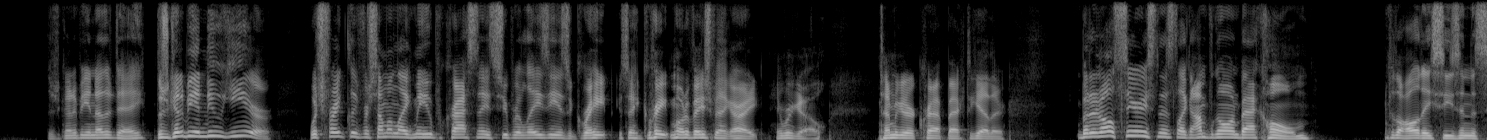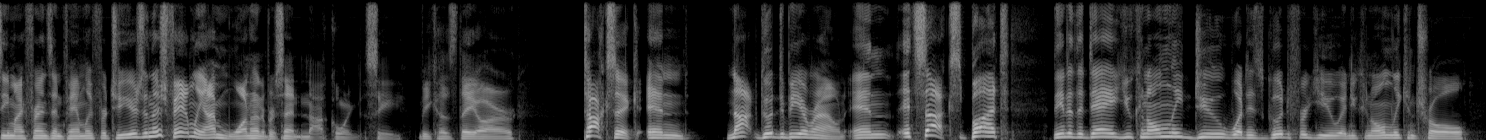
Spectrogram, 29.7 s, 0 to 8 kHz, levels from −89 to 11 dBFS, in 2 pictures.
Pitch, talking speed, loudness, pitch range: 155 Hz, 220 wpm, -25 LUFS, 130-185 Hz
